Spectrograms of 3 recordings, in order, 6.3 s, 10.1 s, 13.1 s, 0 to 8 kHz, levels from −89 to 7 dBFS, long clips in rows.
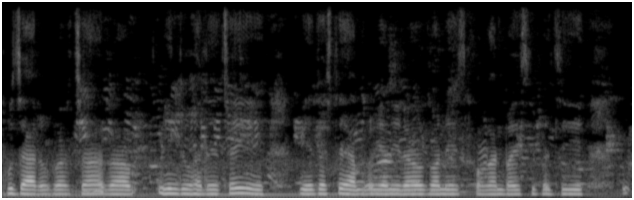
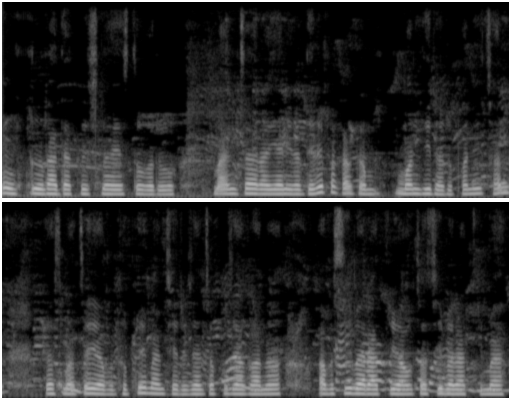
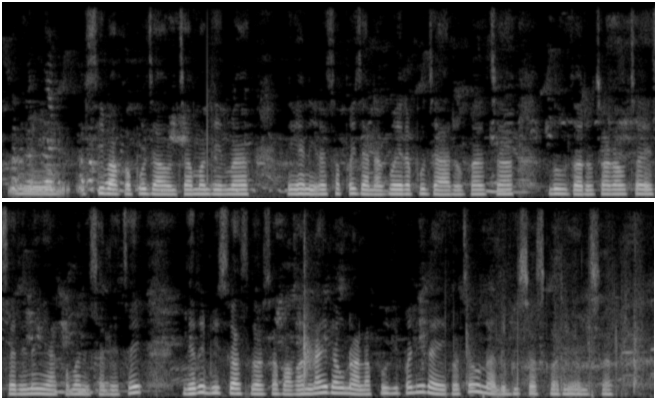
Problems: constant background noise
